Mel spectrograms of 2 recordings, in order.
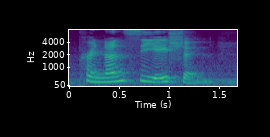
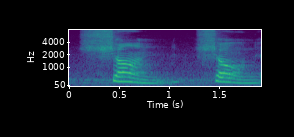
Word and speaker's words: pronunciation: t IO n right so a lot of students say Shon Shon they make that o sound but for pronunciation and any word almost that ends in t i o n we actually pronounce it as Shin Shin so you can see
